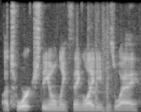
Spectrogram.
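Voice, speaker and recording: A man giving a grave, theatrical, storybook-style narration of video game play, in deliberate phrases with pauses. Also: low-pitched, flat delivery. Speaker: streamer narrating his gameplay.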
